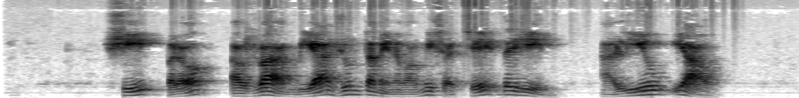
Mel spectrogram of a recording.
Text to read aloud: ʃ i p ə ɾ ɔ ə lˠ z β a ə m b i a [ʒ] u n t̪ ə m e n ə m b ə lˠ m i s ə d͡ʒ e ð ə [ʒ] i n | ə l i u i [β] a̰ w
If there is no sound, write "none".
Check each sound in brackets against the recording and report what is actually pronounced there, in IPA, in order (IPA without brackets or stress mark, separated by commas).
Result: ʒ, ʒ, none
